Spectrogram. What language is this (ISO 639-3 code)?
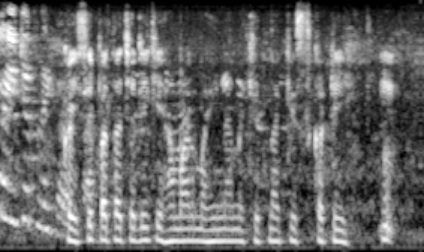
bho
